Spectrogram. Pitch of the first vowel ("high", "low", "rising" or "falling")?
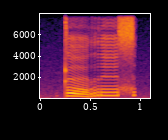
falling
